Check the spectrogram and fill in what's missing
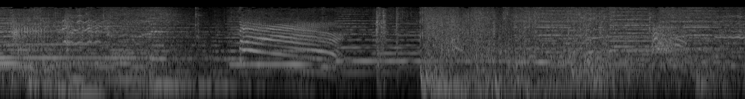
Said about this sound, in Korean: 야생마 앞에서 빨간 깃발을 휘두르지요. 더욱더 날뛰는 말, 굴러떨어지는 조셉.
